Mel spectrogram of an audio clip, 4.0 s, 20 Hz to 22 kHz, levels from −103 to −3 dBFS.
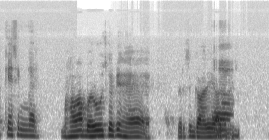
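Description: At 2.11 to 2.28 s and again at 2.47 to 2.62 s, a faint copy of the speech returns 236 ms late, first about 15 dB down, then barely audible. This is an echo leak, likely from a loudspeaker echo canceller letting residue through. From 3.18 to 3.62 s the speech dips by a few decibels, in pieces totalling about 0.3 s. This is speech suppressed in double talk, likely the canceller mistaking overlapping talk for echo.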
